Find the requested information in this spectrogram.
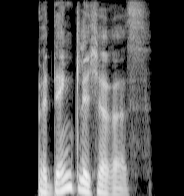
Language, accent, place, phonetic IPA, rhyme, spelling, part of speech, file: German, Germany, Berlin, [bəˈdɛŋklɪçəʁəs], -ɛŋklɪçəʁəs, bedenklicheres, adjective, De-bedenklicheres.ogg
- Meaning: strong/mixed nominative/accusative neuter singular comparative degree of bedenklich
